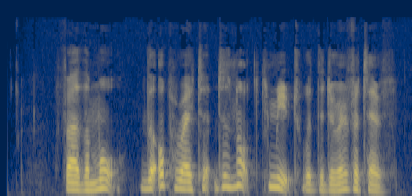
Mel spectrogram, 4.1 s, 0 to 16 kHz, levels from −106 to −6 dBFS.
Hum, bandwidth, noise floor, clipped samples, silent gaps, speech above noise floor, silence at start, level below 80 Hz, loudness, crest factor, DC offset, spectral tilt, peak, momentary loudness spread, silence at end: none; 10 kHz; -70 dBFS; under 0.1%; none; 39 dB; 0.65 s; -66 dBFS; -31 LUFS; 18 dB; under 0.1%; -8 dB/octave; -14 dBFS; 7 LU; 0.25 s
